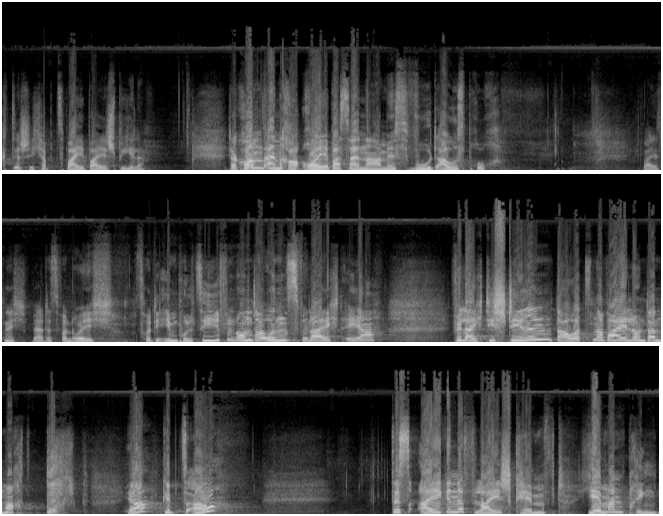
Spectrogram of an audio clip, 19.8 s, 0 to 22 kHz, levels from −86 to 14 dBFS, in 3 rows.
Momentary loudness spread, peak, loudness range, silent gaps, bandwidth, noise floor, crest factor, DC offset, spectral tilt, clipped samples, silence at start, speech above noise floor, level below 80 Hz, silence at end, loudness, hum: 16 LU; -4 dBFS; 9 LU; none; 19 kHz; -51 dBFS; 12 dB; under 0.1%; -2.5 dB/octave; under 0.1%; 0 s; 36 dB; -46 dBFS; 0 s; -14 LUFS; none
